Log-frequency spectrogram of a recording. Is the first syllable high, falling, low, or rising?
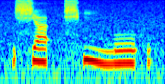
high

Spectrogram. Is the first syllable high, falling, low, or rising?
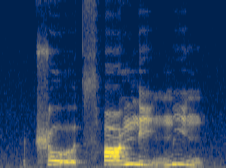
low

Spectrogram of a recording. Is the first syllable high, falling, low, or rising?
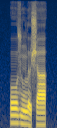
high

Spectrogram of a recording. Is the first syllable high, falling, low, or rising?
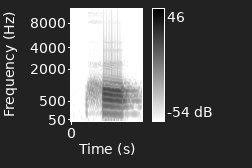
low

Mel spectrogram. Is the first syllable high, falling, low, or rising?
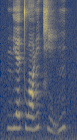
rising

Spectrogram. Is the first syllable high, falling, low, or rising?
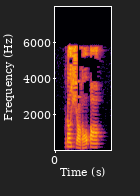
high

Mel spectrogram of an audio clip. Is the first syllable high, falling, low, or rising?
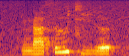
low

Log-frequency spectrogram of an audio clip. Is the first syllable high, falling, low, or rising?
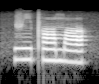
low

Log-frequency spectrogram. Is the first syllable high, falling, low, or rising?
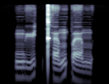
rising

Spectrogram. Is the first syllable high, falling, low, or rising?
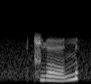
low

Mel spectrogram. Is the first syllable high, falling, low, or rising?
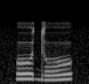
high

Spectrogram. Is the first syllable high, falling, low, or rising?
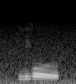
falling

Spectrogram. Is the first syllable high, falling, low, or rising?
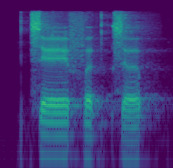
low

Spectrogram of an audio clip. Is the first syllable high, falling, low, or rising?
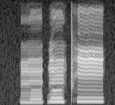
low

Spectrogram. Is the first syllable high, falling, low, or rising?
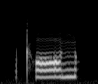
high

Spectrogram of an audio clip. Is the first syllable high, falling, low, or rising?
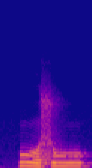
falling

